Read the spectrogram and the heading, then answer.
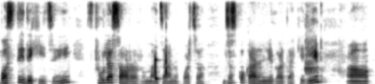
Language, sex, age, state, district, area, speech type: Nepali, female, 45-60, West Bengal, Kalimpong, rural, spontaneous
